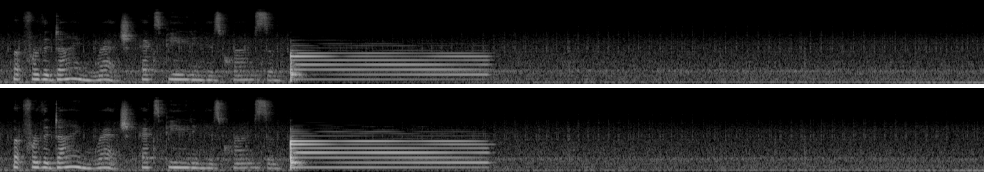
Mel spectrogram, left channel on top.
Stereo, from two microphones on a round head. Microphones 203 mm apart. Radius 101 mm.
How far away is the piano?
About 0.9 m.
